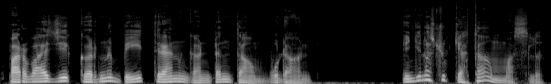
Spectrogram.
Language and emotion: Kashmiri, sad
